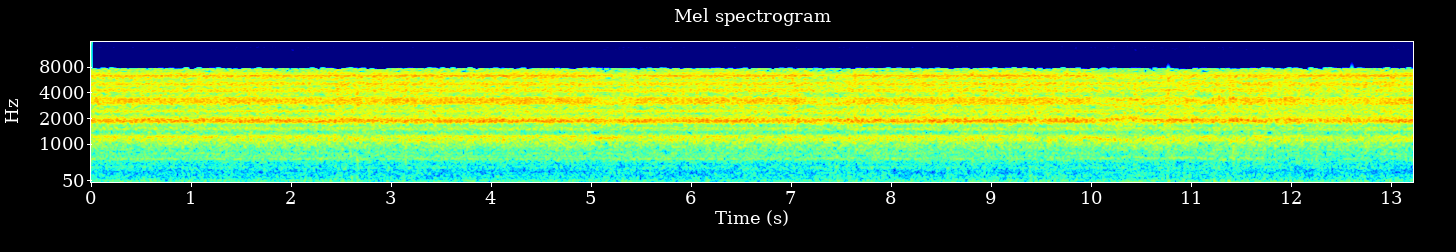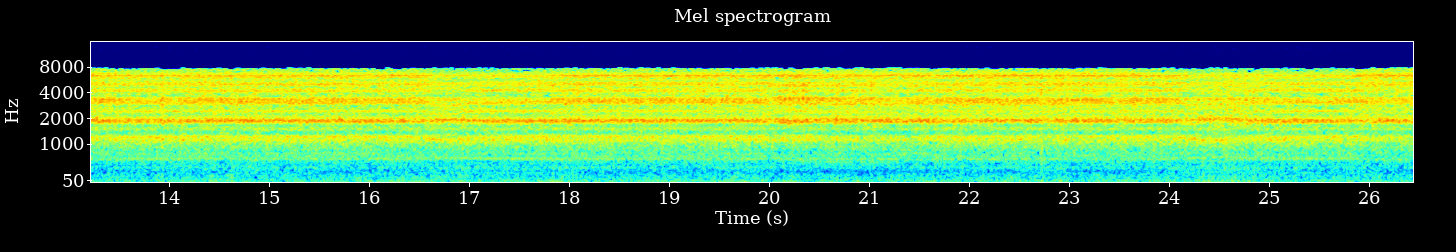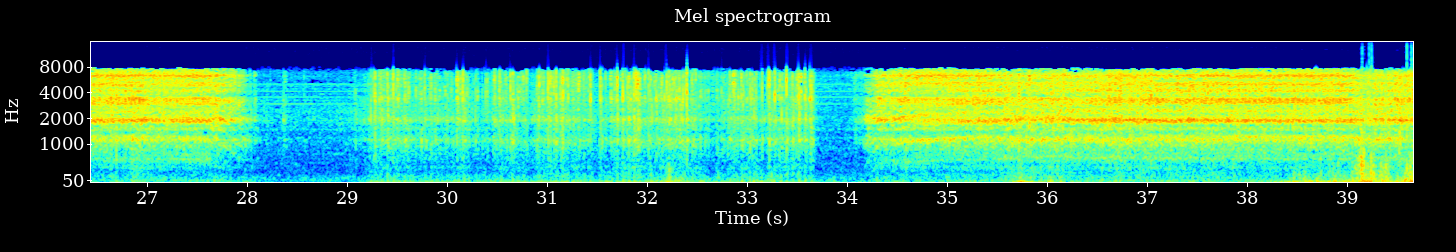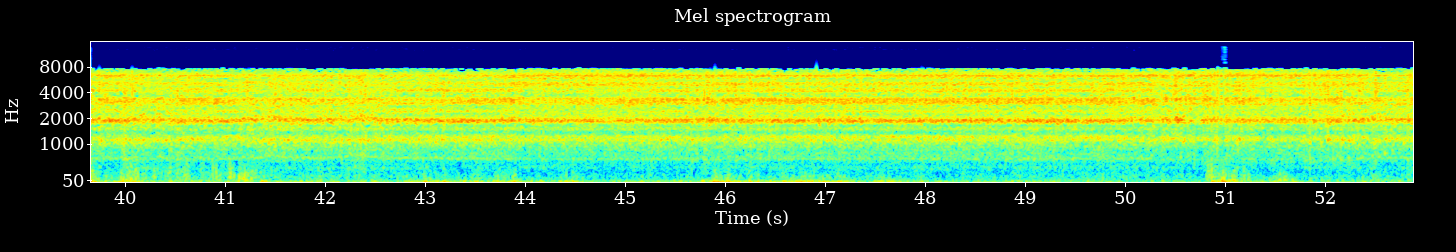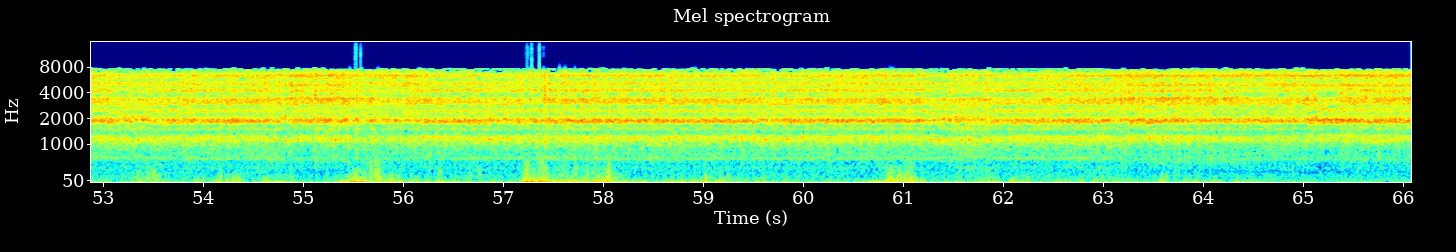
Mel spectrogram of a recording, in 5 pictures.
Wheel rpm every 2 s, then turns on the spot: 160, 160, 160, 160, 160, 160, 160, 160, 160, 160, 160, 160, 160, 150, 20, 20, 10, 120, 160, 160, 160, 160, 160, 160, 160, 160, 160, 160, 160, 160, 160, 160, 160.
28-34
